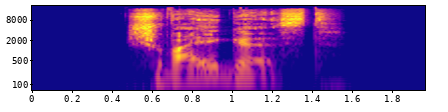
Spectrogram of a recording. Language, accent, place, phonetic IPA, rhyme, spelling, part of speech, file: German, Germany, Berlin, [ˈʃvaɪ̯ɡəst], -aɪ̯ɡəst, schweigest, verb, De-schweigest.ogg
- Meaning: second-person singular subjunctive I of schweigen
